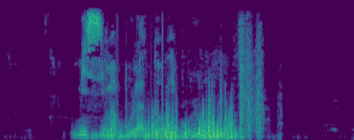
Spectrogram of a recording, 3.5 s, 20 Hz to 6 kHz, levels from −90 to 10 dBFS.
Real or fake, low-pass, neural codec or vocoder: real; 5.4 kHz; none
